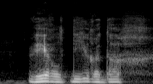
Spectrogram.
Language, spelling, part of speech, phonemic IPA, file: Dutch, Werelddierendag, proper noun, /ˌwerəlˈdirə(n)ˌdɑx/, Nl-Werelddierendag.ogg
- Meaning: World Animal Day (4 October)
